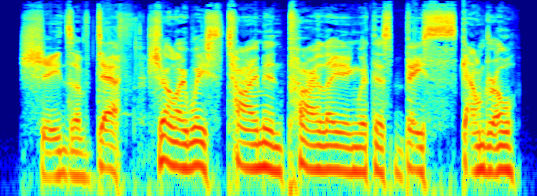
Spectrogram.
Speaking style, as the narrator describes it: Kane snarled in a voice suddenly bloodthirsting

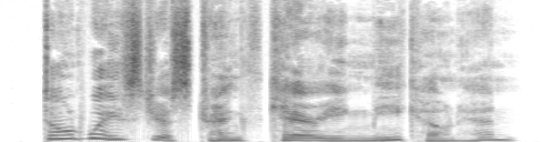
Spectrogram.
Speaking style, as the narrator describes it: she pleaded

